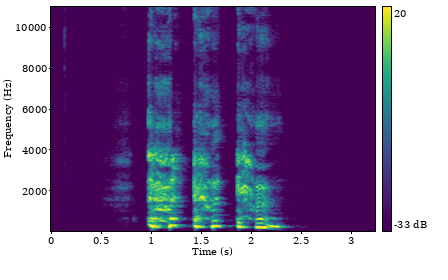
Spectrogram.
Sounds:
Cough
